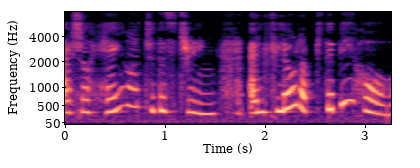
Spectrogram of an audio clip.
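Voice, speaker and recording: At a moderate pace, the speaker uses a squeaky, put-on character voice. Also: woman, extremely high pitch for a woman. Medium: read story.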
